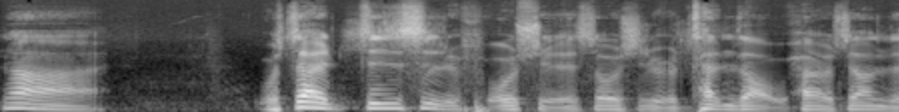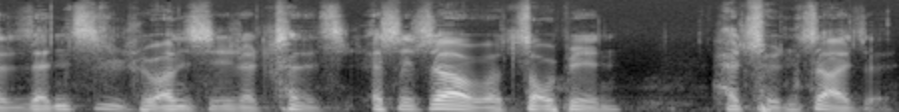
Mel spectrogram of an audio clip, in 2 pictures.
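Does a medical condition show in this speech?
Yes: tongue cancer, stage 4 tongue cancer and parotid cancer; stage four tongue cancer, recovered; daily pronunciation practice after recovery, now speaks clearly, called a miracle by others.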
